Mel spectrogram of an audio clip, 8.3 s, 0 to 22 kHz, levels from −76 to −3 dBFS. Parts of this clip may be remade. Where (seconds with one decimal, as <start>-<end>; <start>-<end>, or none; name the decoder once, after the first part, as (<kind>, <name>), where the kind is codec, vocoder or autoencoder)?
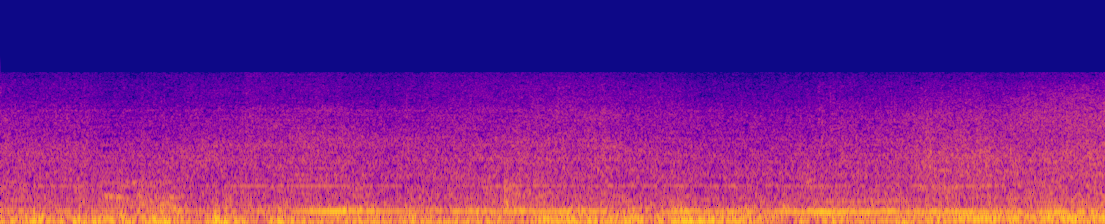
3.6-7.1 (vocoder, BigVGAN v2)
